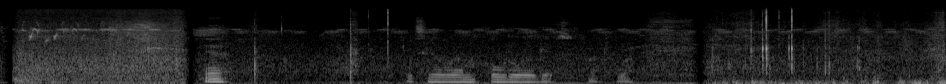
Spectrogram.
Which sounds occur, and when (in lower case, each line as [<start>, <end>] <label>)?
[0.00, 9.45] wind
[0.16, 1.63] bird call
[1.99, 3.02] bird call
[2.02, 2.26] male speech
[2.50, 2.58] tick
[2.76, 2.85] tick
[3.17, 5.78] bird call
[3.48, 3.58] tick
[3.81, 3.90] tick
[4.05, 6.32] male speech
[5.88, 6.89] bird call
[6.42, 6.93] surface contact
[7.06, 9.45] wind noise (microphone)
[7.07, 7.15] generic impact sounds
[7.08, 9.45] bird call
[7.44, 7.64] generic impact sounds
[7.76, 7.93] generic impact sounds
[8.13, 8.32] generic impact sounds
[8.51, 8.65] generic impact sounds
[9.31, 9.45] surface contact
